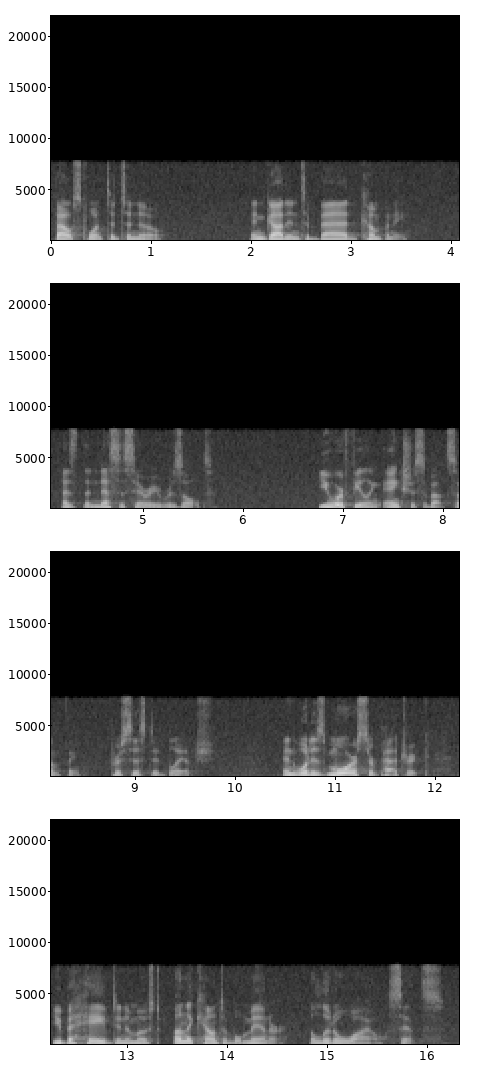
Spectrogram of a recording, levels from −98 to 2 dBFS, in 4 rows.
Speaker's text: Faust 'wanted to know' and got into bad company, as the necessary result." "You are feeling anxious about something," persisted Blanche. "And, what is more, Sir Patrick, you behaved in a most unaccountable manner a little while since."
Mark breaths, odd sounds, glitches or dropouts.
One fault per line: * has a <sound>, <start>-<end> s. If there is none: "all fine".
all fine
